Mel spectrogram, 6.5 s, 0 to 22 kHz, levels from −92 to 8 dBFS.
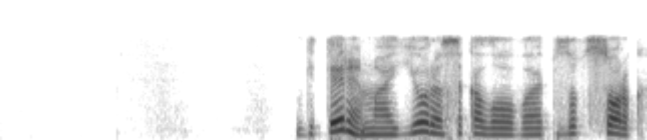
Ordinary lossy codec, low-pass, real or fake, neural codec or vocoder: Opus, 16 kbps; 7.2 kHz; real; none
